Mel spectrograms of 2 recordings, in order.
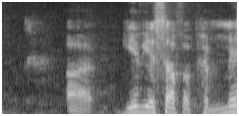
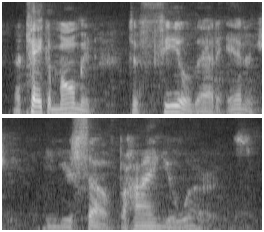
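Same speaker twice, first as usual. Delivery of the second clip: usual speaking voice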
